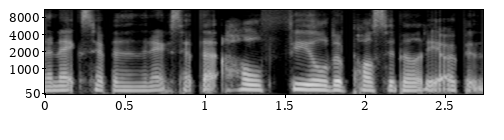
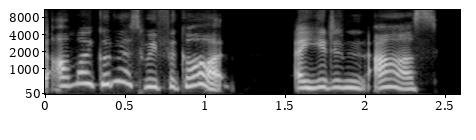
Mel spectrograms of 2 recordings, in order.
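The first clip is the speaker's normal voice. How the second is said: much higher mock-surprised gasp of realisation; surprised convener; 9 semitones higher than usual. Convener realising to the speaker that she forgot the fee, much higher and surprised. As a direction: play the convener realising the slip. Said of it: "And she's like".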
